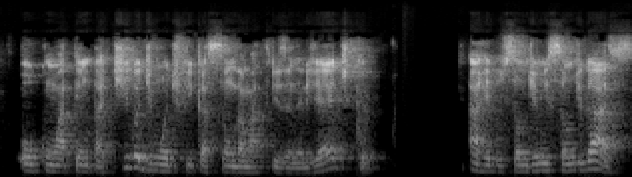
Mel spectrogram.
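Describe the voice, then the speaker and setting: Audible room echo surrounds a man's voice. He speaks at a moderate pace with a fairly high pitch. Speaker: engineering professor. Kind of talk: live webinar talk. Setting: live stream. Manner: animated.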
